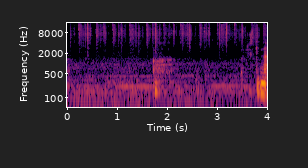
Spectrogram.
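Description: Hands fanning the face to dry freshly applied make-up setting spray. It sounds like faint, quick swishes and ticks of air and skin movement close to the microphone.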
